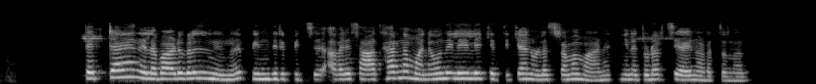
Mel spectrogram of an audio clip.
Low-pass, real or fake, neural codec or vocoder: 7.2 kHz; real; none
